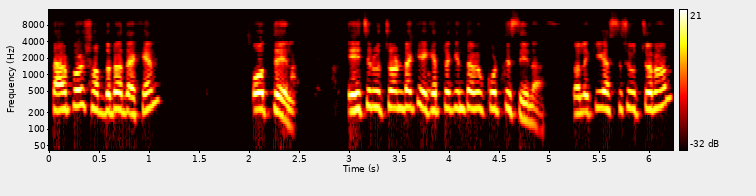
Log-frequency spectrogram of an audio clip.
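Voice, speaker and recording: A man's voice: very high voice, dry recording, studio quality. A man teaching a beginners' French class, explaining step by step and quizzing his students. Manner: explains slowly, quizzes the class, mixes in English words. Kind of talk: classroom lesson.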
